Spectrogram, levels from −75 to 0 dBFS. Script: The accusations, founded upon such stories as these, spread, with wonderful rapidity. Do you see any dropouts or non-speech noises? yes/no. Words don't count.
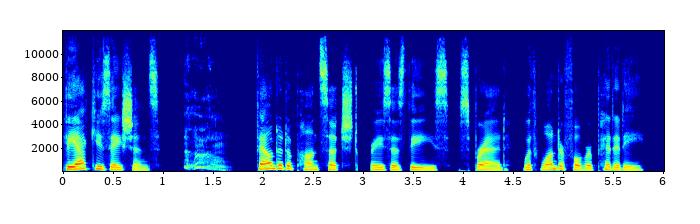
yes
